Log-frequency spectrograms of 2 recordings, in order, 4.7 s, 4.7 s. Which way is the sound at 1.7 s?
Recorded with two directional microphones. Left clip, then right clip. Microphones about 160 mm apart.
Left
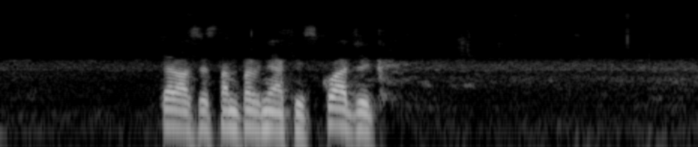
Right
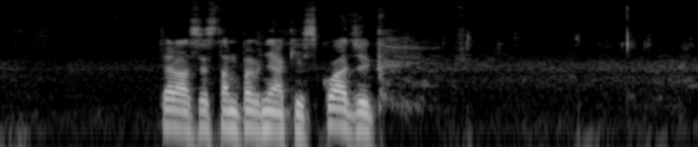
40° right (ahead or behind).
